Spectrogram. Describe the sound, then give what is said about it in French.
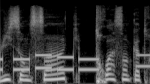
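Telephone keypad tones sound as a number is dialed. A few short, steady two-note beeps play under a voice that keeps talking. “Oui, je compose tout de suite le numéro”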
